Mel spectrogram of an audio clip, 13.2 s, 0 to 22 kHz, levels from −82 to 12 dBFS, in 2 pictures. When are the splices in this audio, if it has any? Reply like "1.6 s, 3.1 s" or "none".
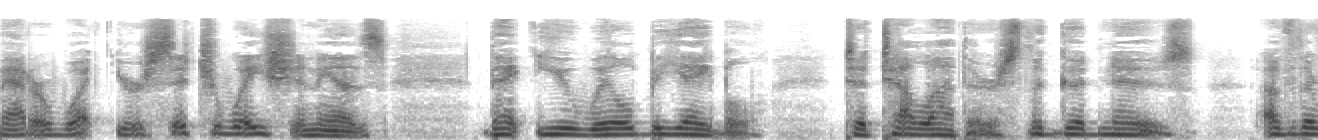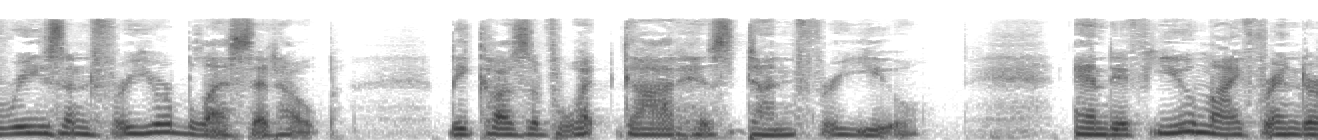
none

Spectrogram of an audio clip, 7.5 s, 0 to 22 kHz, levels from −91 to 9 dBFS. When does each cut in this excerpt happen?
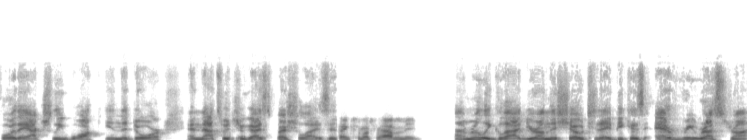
3.4 s

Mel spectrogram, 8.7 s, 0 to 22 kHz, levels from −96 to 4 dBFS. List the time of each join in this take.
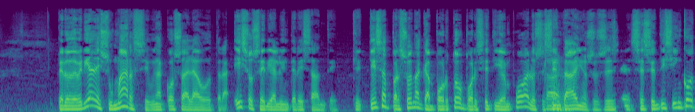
none

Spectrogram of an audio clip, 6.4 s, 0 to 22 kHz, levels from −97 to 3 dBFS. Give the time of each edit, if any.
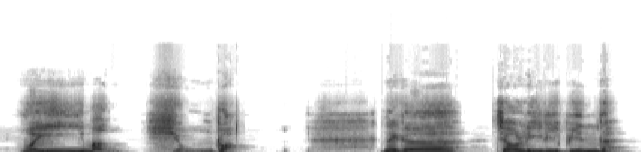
3.7 s

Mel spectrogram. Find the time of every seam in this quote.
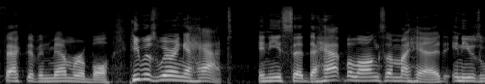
none

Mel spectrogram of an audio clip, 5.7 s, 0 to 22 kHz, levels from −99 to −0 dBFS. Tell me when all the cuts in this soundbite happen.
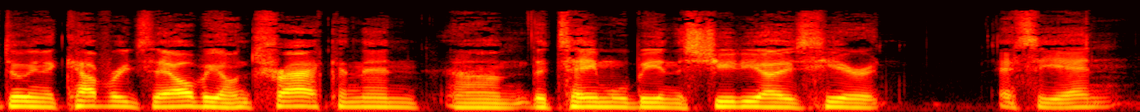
2.2 s

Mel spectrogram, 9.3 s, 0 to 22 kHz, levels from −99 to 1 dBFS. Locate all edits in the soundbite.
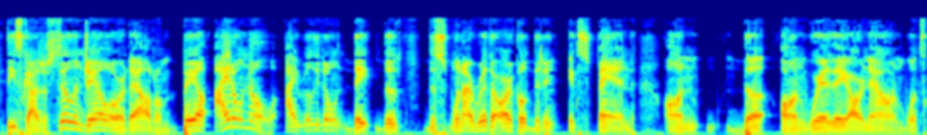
none

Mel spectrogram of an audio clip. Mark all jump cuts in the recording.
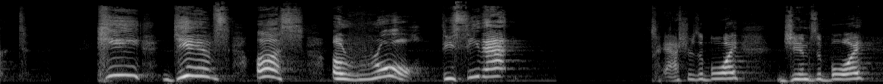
6.6 s

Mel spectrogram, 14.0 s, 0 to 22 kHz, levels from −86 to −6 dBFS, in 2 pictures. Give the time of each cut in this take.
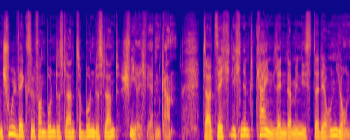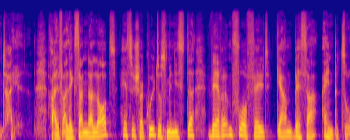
3.9 s

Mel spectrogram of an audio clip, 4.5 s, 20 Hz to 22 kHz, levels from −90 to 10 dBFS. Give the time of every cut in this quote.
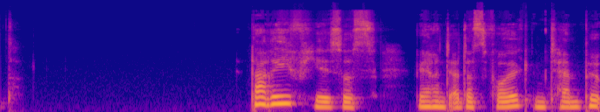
none

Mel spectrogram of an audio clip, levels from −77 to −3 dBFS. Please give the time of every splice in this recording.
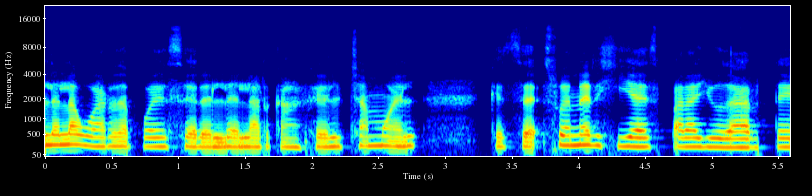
none

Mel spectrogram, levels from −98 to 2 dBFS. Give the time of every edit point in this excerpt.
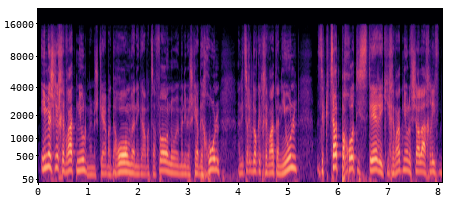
1.0 s

